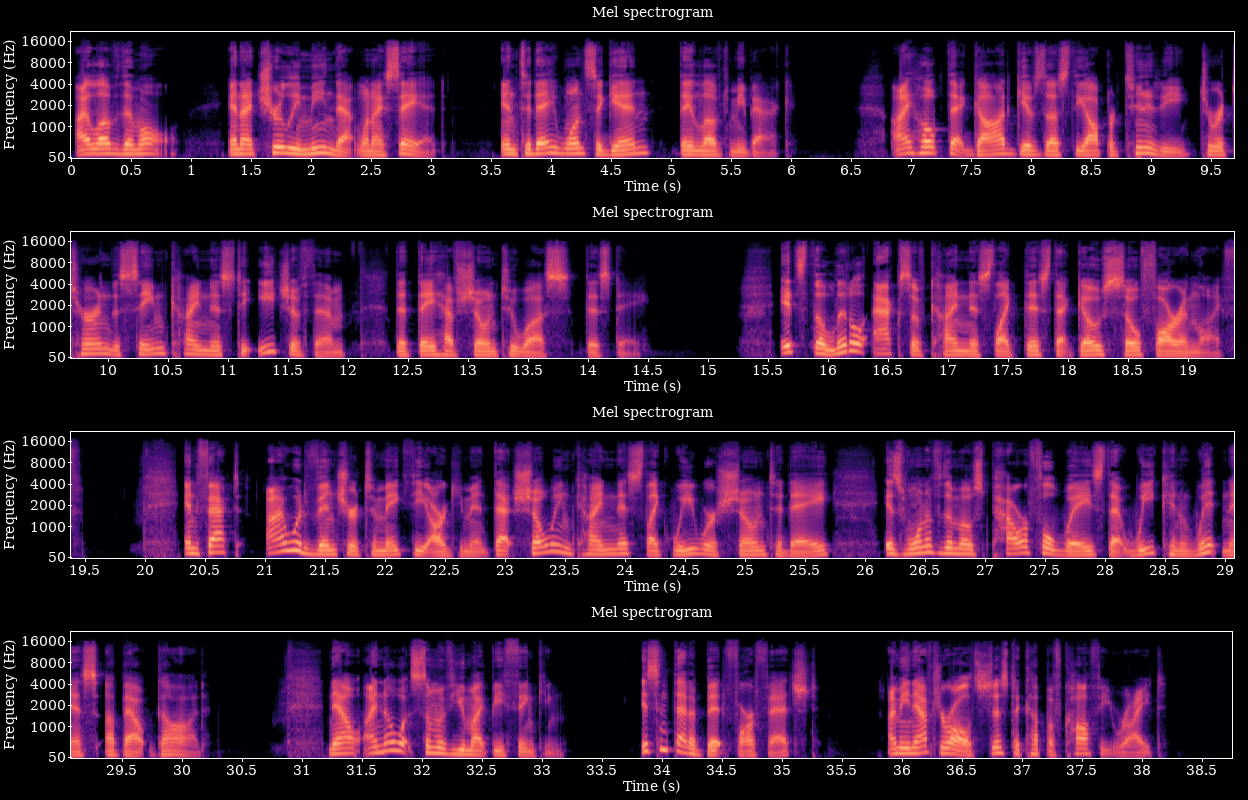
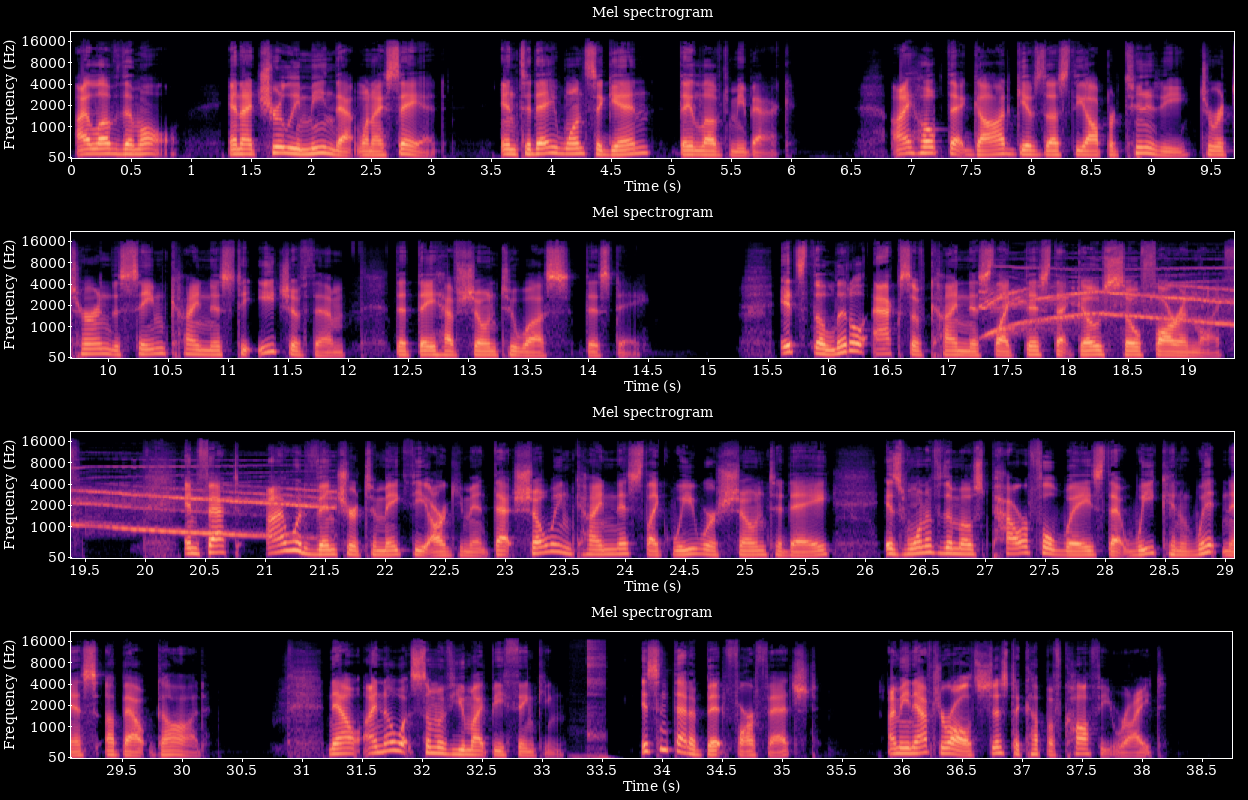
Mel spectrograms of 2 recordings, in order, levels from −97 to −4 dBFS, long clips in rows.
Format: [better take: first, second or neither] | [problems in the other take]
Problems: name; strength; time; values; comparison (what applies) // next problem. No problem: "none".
first | siren; noticeable; from 17 to 22 s; peak 2 dB below the speech // keyboard typing; faint; at 33 s; peak 15 dB below the speech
